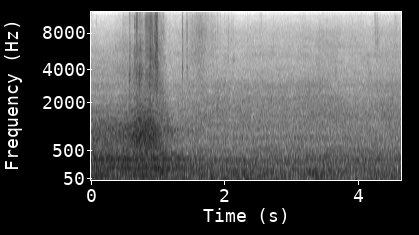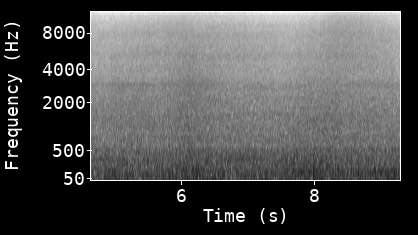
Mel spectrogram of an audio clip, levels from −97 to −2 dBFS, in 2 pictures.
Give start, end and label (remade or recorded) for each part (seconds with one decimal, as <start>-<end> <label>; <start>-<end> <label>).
0.0-2.5 recorded; 2.5-6.1 remade; 6.1-8.2 recorded; 8.2-8.7 remade; 8.7-9.3 recorded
